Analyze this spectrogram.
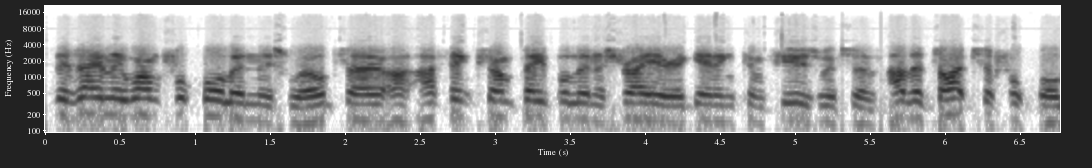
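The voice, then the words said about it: Slight English twang. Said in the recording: “slight English twang to your voice”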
